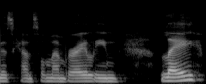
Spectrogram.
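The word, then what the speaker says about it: Lê: My name is Councilmember Eileen Lay. The name is spelled L-E. There's an invisible hat over the E. It is a Vietnamese word, is a short word. That's the pronunciation, Lay.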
